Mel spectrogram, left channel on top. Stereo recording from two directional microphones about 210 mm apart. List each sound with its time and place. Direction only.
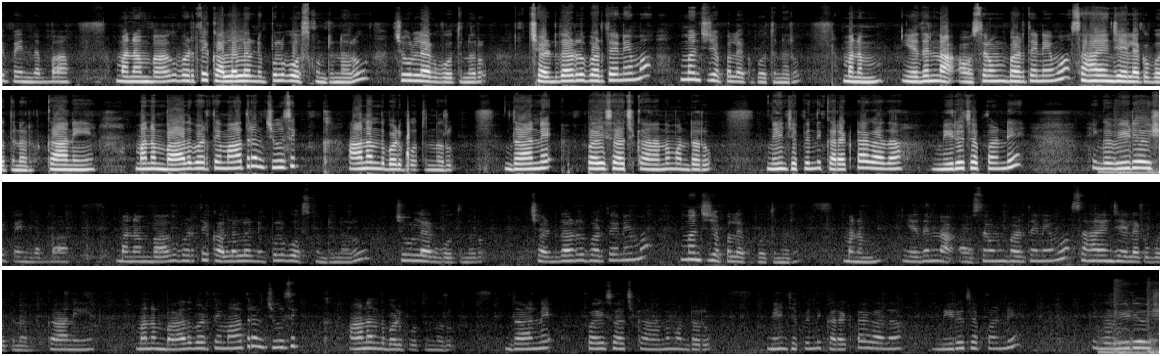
0.1 s a woman's voice: 55° left (ahead or behind); by 7.8 s 40° left (ahead or behind)
8.4 s a woman's voice: 55° left (ahead or behind)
